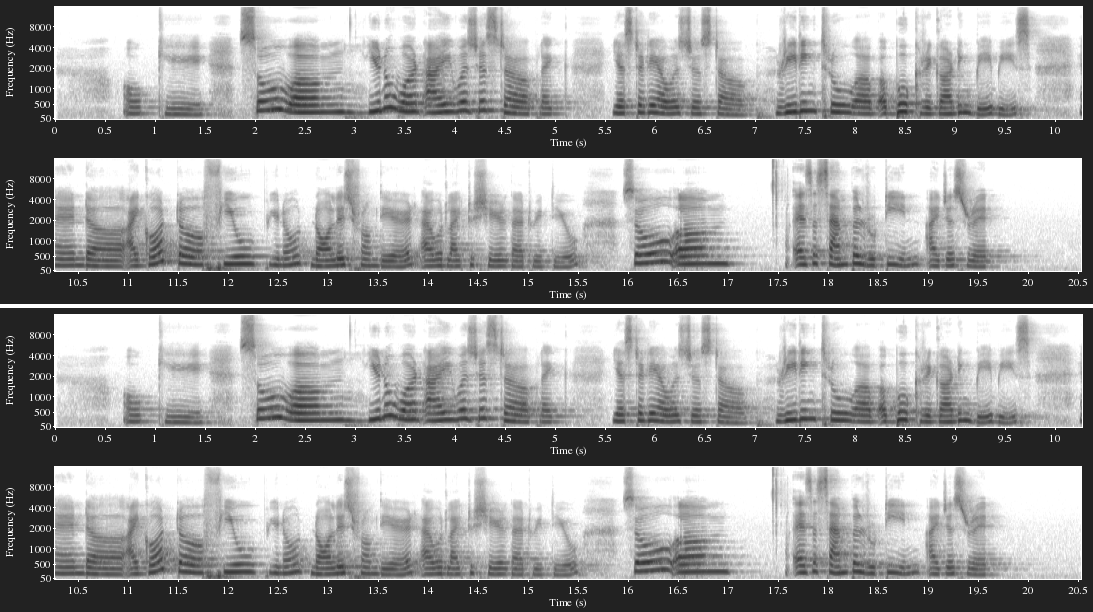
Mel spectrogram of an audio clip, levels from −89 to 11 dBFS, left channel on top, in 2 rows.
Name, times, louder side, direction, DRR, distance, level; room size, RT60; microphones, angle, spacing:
voice 1, 0.7-5.0 5.6-6.9 7.2-17.0 17.6-19.6, left 1 dB, 10° left, 9 dB, 0.4 m, -18 dB
13.5 x 9.7 x 2.7 m, 0.82 s
head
